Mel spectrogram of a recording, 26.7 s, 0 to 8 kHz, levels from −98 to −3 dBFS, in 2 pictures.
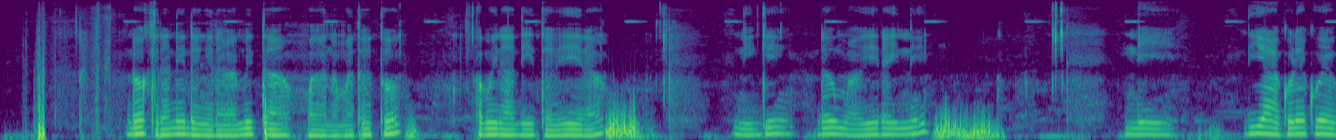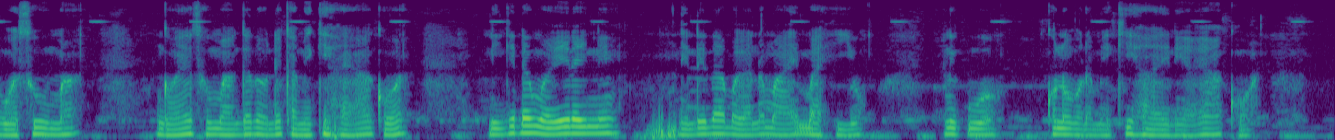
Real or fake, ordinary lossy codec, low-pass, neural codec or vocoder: real; none; none; none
